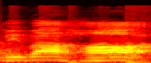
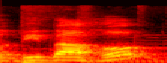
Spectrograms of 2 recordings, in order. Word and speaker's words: বিবাহ: এখন হ রয়েছে, হয়ের মধ্যে একটা বিবাহ হ এরকম কিন্তু বলি না। হ্যাঁ, আজকে আমি বিবাহ হ করতে গিয়েছি, হ্যাঁ, তাই আমার দেহ এরকম না, বলতে দেহ। হ্যাঁ, তো বিবাহ, কলহ, দেহ, ওই যে অটা ওকার হয়ে গেল, এই আর কি।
